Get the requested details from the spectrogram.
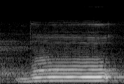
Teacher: یہاں خالی بو پڑھ کے نہیں نکلنا ہے، بلکہ با کو کھینچنا ہے ایک الف کے برابر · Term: واو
